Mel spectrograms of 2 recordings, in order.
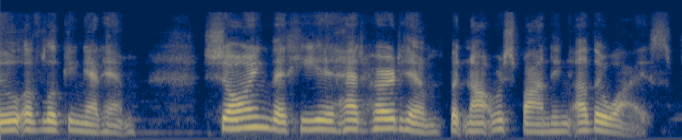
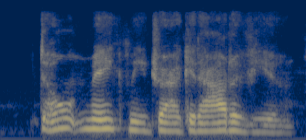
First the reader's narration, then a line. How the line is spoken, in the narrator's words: Stiles breathed softly, relieved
